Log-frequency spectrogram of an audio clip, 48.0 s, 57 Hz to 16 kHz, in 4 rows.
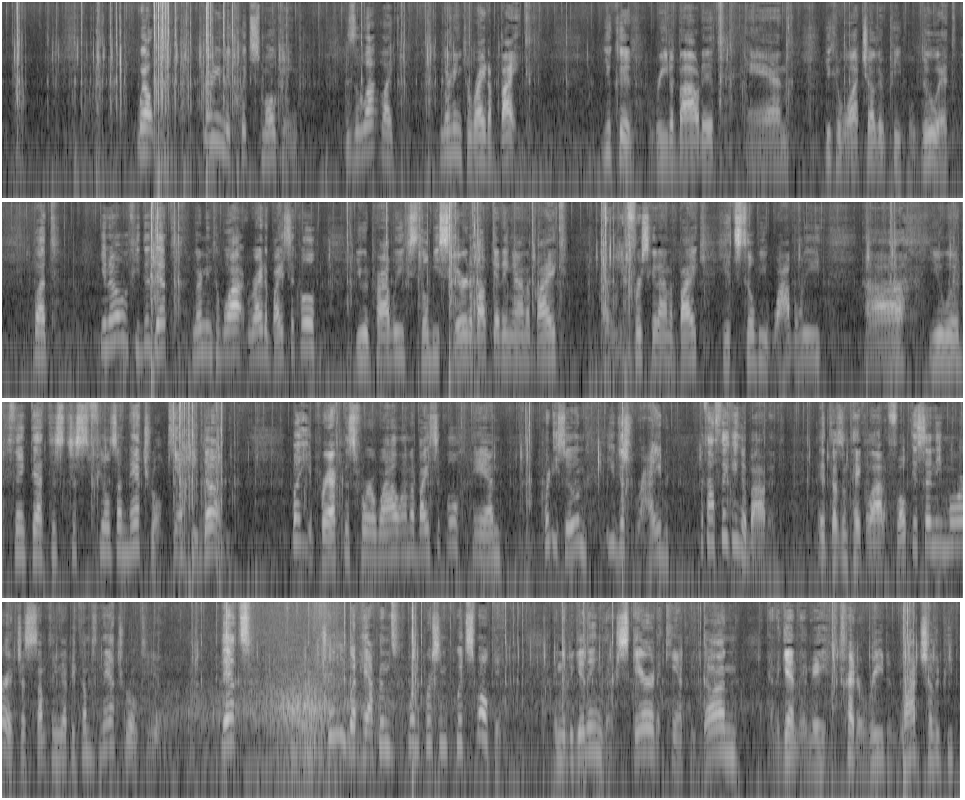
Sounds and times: Bicycle: 0:00.0 - 0:48.0
Speech: 0:01.7 - 0:06.5, 0:07.5 - 0:26.9, 0:27.6 - 0:38.1, 0:38.8 - 0:39.2, 0:39.8 - 0:48.0.

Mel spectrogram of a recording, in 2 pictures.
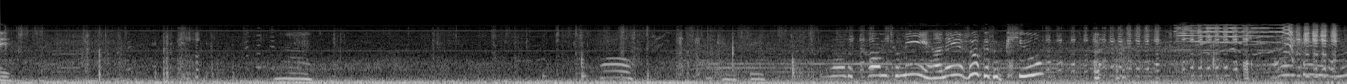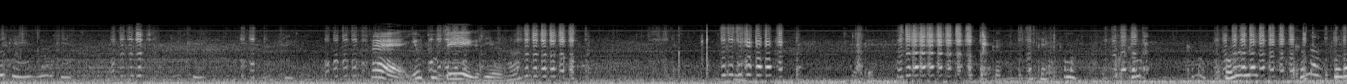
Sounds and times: Goat: 0:01.2 - 0:03.4, 0:05.6 - 0:07.5, 0:10.0 - 0:17.2, 0:25.6 - 0:26.9
Speech: 0:17.2 - 0:18.7.

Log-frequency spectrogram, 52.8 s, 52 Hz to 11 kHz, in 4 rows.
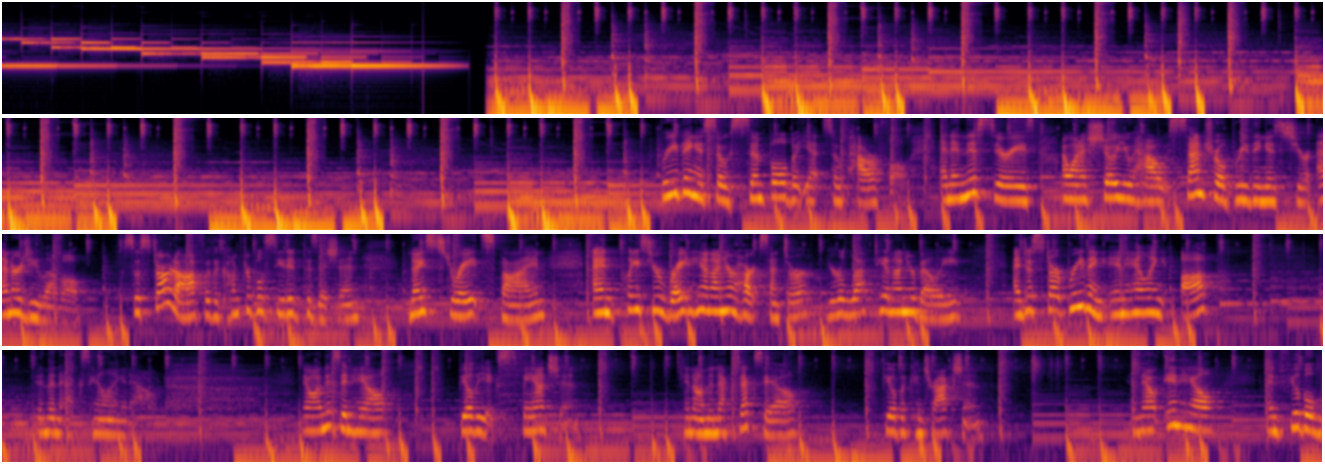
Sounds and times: Music: 0:00.0 - 0:52.8
Speech: 0:19.8 - 0:36.0, 0:36.6 - 0:38.6, 0:40.0 - 0:41.2, 0:42.6 - 0:43.6, 0:44.2 - 0:45.4, 0:46.4 - 0:47.7, 0:48.5 - 0:49.5, 0:51.0 - 0:52.8.

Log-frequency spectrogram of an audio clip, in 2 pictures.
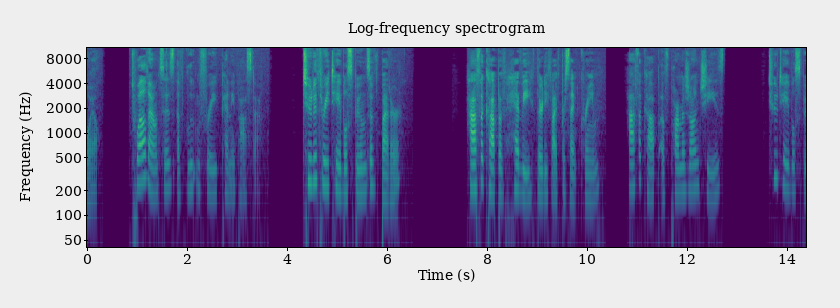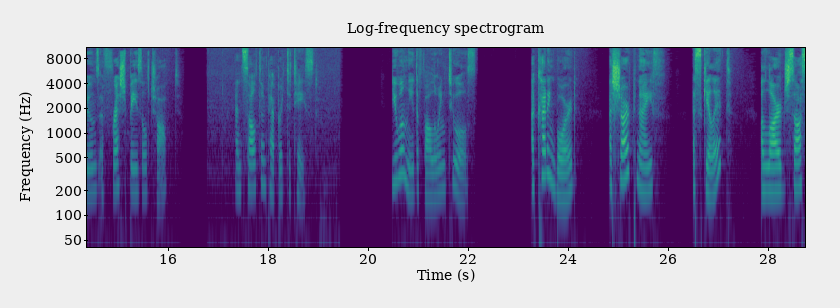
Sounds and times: Speech: 0:00.0 - 0:00.3, 0:00.9 - 0:03.6, 0:04.3 - 0:06.4, 0:07.6 - 0:12.8, 0:13.6 - 0:16.2, 0:17.4 - 0:19.1, 0:20.5 - 0:22.2, 0:23.3 - 0:24.2, 0:24.8 - 0:25.9, 0:26.5 - 0:27.3, 0:27.9 - 0:28.7.

